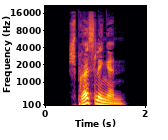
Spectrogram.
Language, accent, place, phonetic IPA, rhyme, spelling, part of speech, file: German, Germany, Berlin, [ˈʃpʁœslɪŋən], -œslɪŋən, Sprösslingen, noun, De-Sprösslingen.ogg
- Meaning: dative plural of Sprössling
